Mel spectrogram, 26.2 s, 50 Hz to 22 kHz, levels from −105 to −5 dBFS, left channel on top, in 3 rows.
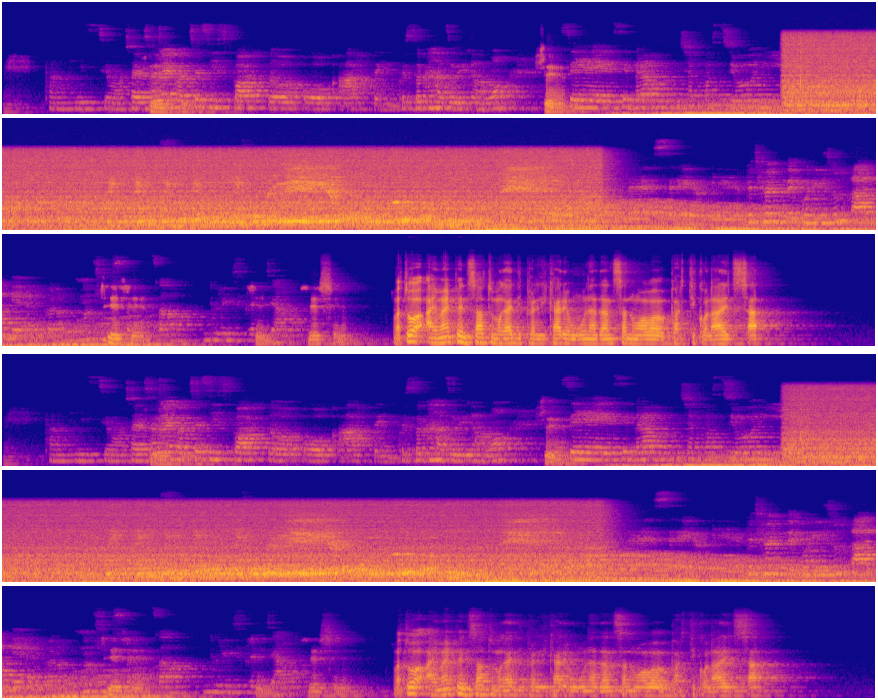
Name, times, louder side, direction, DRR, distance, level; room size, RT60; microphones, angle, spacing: voice 1, 0.5-5.2 5.7-9.5 10.0-12.6 13.5-20.4, left 1 dB, 15° left, -8 dB, 1.3 m, -42 dB
sound 1, 6.0-19.2, equal, 50° right, 1.7 m, -30 dB
Wild animals, 7.8-14.8, left 4 dB, 50° left, 0.8 m, -29 dB
sound 2, 10.2-15.9, equal, 5° right, 1.3 m, -46 dB
voice 2, 18.5-18.9 20.0-20.2 20.5-21.0 21.4-25.0, left 6 dB, 90° left, 12 dB, 0.4 m, -29 dB
10.0 x 5.2 x 2.5 m, 0.91 s
head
